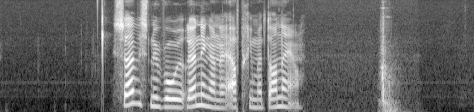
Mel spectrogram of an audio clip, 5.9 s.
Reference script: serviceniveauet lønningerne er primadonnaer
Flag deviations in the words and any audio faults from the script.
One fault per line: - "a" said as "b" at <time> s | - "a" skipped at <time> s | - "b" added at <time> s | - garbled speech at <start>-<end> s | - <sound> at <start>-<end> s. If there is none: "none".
- thud at 4.7-5.2 s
